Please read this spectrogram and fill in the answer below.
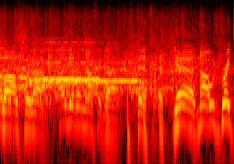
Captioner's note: applause; laughing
